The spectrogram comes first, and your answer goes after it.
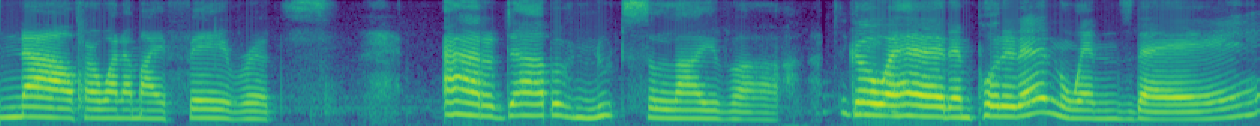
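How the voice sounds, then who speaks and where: A woman's put-on character voice, fairly high in pitch, at a very slow pace. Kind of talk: comic overacting. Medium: solo performance. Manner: mock-archaic, cackling.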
